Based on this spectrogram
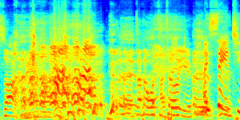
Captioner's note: laughs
